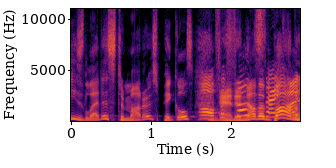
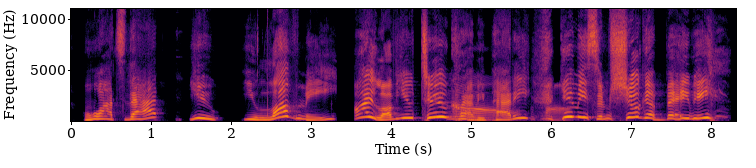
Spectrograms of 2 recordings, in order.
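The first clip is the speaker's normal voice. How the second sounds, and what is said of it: Elmo character voice. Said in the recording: “I'm doing an Elmo voice.”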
